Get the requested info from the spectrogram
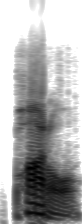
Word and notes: pottle: American English

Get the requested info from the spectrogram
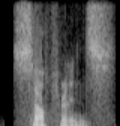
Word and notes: sufferance: American English

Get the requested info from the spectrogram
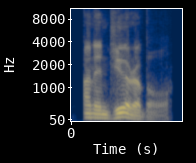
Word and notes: unendurable: British English

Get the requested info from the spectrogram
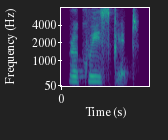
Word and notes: Requiescat: Indian

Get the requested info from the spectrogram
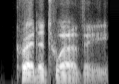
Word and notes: creditworthy: British English

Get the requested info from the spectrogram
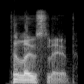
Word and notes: pillowslip: British English

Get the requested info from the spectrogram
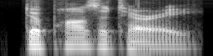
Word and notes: Depositary: American English

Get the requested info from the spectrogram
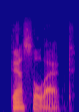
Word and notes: deselect: American English

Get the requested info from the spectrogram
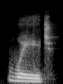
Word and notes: wage: Indian

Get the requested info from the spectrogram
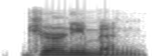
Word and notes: journeyman: American English

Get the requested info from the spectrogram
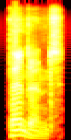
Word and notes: pendant: British English

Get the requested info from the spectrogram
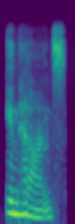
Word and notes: enhance: Indian

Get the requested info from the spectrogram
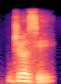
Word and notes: jersey: Indian

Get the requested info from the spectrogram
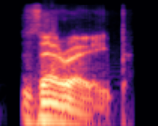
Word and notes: zarape: British English

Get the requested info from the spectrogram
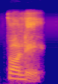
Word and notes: volley: Indian

